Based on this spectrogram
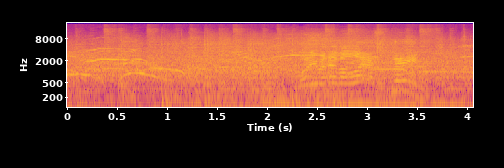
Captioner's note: audience cheers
